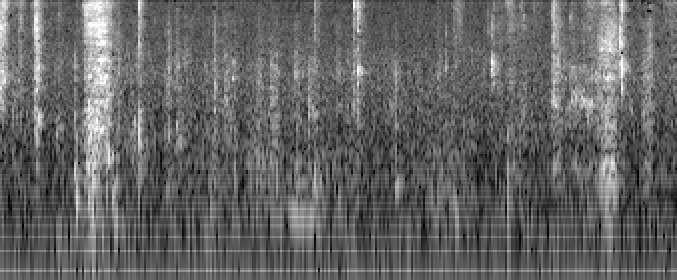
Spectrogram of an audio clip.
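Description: Quiet close-up eating sounds: chewing a mouthful of pad thai noodles, with scattered small clicks of chopsticks against the plastic takeout container. There are brief louder mouth noises about a second in and near six seconds.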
